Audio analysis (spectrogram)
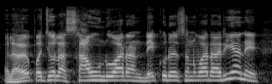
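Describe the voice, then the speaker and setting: A man's voice: high voice, rapid-fire, bright, forceful tone. A man, a stand-up comedian telling folksy jokes on stage before a live audience, acting out the dialogue in his stories. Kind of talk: Gujarati folk comedy storytelling. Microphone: stage microphone.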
